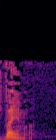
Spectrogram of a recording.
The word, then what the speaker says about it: bema: But what's being translated is a four-letter word, which is bema. It's B-E-M-A. It's an eta, therefore pronounced as a long A.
